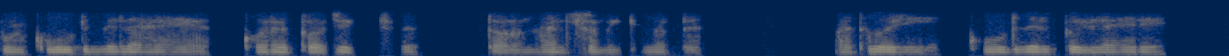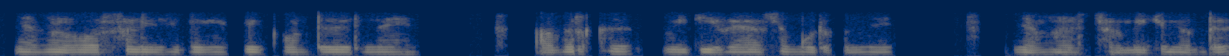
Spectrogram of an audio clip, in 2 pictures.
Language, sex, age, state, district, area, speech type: Malayalam, male, 18-30, Kerala, Idukki, rural, conversation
